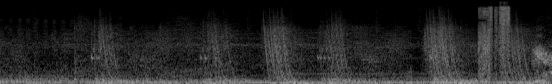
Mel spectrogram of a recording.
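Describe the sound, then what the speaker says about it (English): Spaceship broadside cannons firing in the space combat game Rebel Galaxy, a dense volley of overlapping blasts and crashing impacts over a constant low rumble. "Broadsides."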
